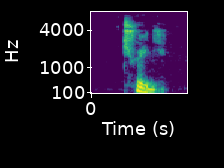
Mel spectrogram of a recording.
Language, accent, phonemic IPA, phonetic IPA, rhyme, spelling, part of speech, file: English, Southern England, /tɹɪɡ/, [t̠ʰɹ̠̊ɪɡ], -ɪɡ, trig, adjective / noun / verb, LL-Q1860 (eng)-trig.wav
- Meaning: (adjective) 1. True; trusty; trustworthy; faithful 2. Safe; secure 3. Tight; firm; steady; sound; in good condition or health 4. Neat; tidy; trim; spruce; smart 5. Active; clever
